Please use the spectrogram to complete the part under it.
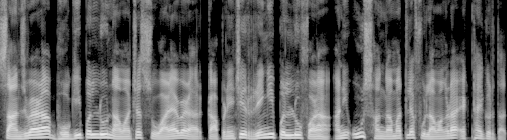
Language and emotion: Goan Konkani, neutral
